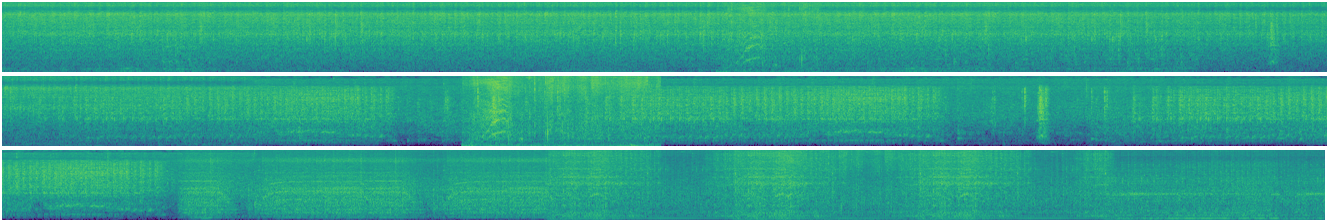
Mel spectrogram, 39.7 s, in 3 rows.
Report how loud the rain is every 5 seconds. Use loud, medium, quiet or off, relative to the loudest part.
loud, loud, loud, medium, medium, medium, medium, medium.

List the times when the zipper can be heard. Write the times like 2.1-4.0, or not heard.
7.2-8.2, 17.9-19.9, 34.2-35.6.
